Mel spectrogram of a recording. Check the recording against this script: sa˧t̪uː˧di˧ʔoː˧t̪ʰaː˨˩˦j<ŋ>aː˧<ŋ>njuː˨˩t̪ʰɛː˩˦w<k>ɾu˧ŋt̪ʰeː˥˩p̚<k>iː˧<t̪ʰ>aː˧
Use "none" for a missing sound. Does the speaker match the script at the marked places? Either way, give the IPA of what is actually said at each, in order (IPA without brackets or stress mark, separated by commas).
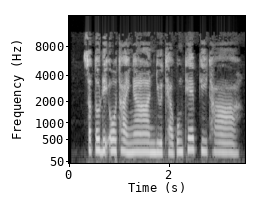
ŋ, none, k, k, t̪ʰ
